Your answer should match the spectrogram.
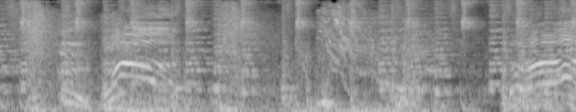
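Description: Cartoon slapstick sound effects over background music: several crashes and knocks, with pitched tones that swoop up and down.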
